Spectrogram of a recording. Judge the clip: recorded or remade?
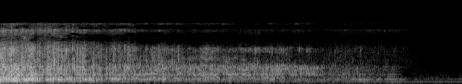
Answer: remade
